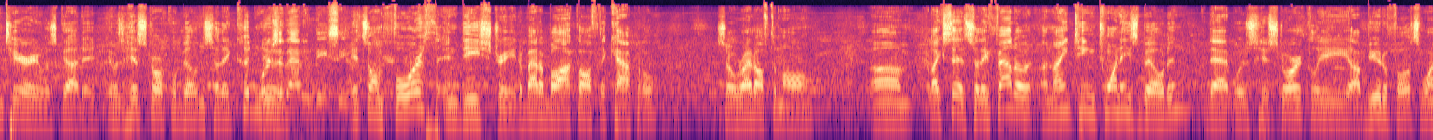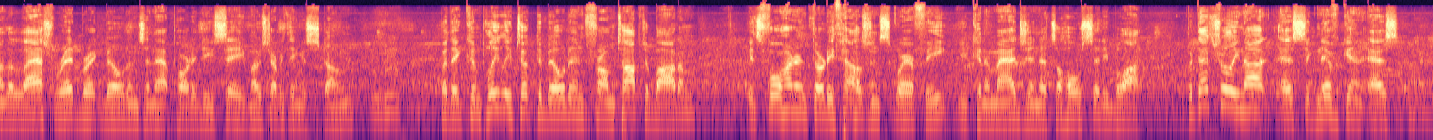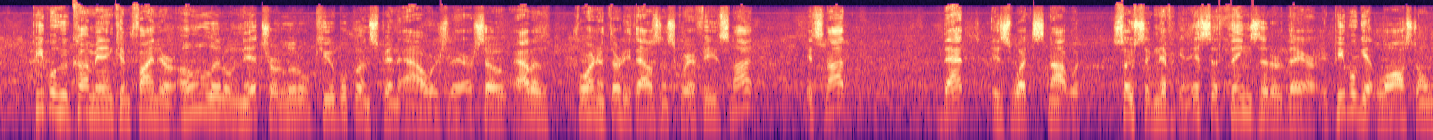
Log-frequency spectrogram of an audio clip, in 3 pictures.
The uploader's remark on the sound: LIVE from NRB 2022!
